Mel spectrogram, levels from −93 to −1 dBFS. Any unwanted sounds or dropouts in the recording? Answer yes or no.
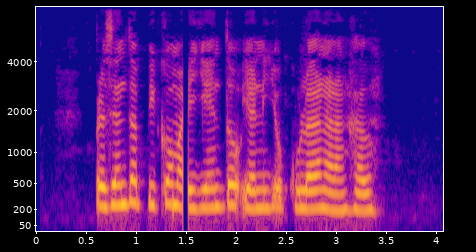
yes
